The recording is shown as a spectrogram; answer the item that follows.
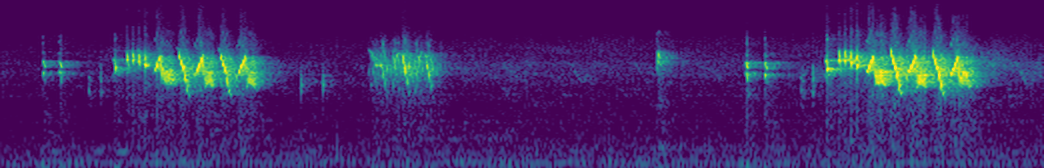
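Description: Birdsong recorded close up with a plain microphone and no parabolic dish: high, bright trilled phrases in several bursts, with two long rolling trills and shorter chirps and notes between them, separated by quiet gaps.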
